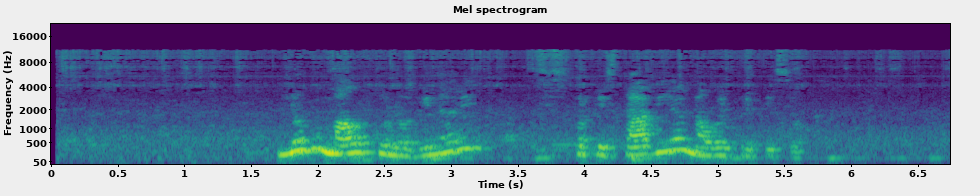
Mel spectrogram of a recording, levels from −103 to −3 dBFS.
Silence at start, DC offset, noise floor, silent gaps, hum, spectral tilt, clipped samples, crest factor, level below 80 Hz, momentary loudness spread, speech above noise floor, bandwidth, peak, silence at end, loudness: 1.7 s; under 0.1%; -54 dBFS; none; none; -7.5 dB/octave; under 0.1%; 18 dB; -58 dBFS; 23 LU; 31 dB; 11.5 kHz; -8 dBFS; 0.85 s; -23 LUFS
